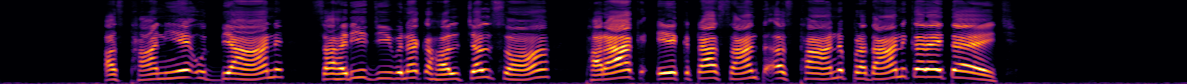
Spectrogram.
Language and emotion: Maithili, happy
